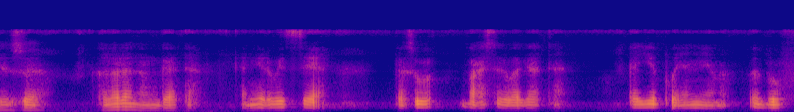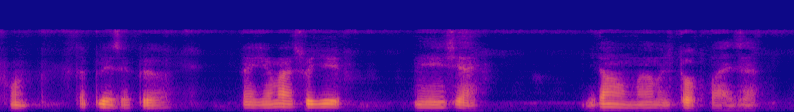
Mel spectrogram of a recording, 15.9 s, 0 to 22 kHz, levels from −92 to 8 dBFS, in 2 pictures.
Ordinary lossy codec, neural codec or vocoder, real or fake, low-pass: AAC, 48 kbps; codec, 24 kHz, 0.5 kbps, DualCodec; fake; 7.2 kHz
